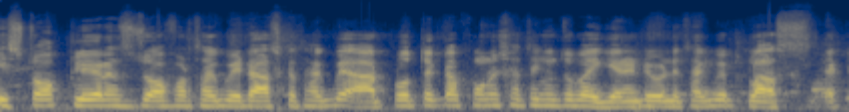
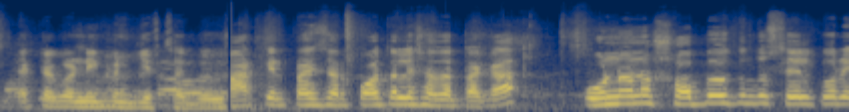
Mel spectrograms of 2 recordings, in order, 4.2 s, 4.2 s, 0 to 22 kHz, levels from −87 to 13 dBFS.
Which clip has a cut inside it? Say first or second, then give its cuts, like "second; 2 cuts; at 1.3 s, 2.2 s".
second; 1 cut; at 1.1 s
